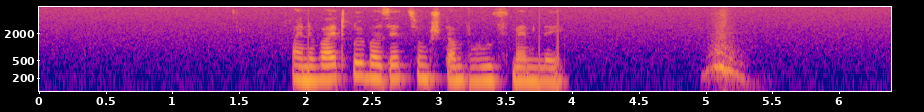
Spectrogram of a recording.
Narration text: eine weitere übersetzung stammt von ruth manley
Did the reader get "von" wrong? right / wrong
wrong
